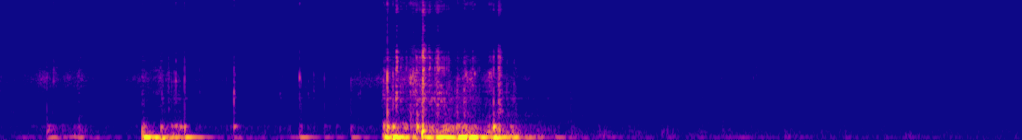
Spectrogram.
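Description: Rumble and rattle picked up by a camera mounted on a bicycle seat as the bike rides over the street, in two loud stretches, one about a second and a half in and a longer one about four seconds in, then much quieter. A low steady hum runs underneath.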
